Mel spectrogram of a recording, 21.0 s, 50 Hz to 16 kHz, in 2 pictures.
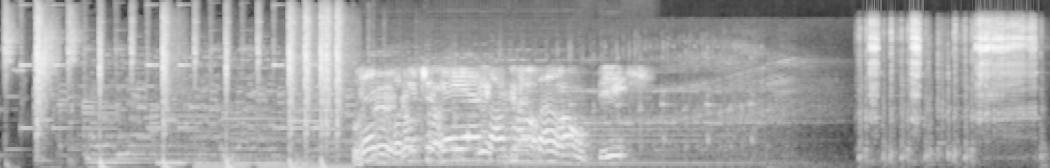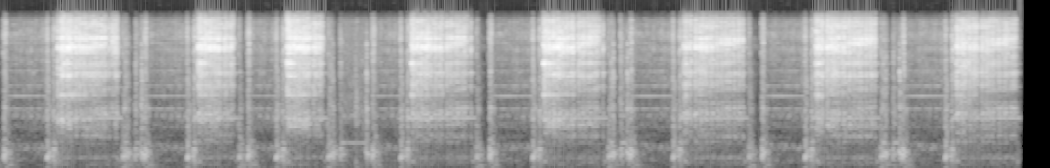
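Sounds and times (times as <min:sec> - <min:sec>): printer mechanical clatter: 0:08.6 - 0:20.7.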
